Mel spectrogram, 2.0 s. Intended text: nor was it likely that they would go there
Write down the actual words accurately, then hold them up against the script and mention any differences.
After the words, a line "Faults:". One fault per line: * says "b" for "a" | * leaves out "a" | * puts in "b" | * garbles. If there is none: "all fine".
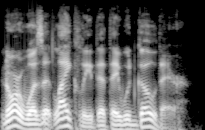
nor was it likely that they would go there
Faults:
all fine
